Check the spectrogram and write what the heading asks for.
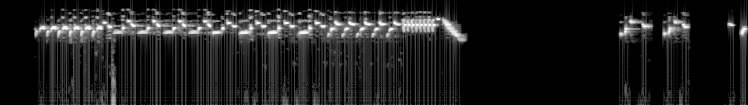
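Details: European goldfinch singing to defend its territory and attract females, a long unbroken run of fast twittering, tinkling and buzzy notes ending in a descending slur, then a few scattered chirps after a pause; no other sounds.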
